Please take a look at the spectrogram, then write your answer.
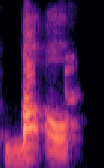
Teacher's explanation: it's a glottal stop back in the back of the throat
